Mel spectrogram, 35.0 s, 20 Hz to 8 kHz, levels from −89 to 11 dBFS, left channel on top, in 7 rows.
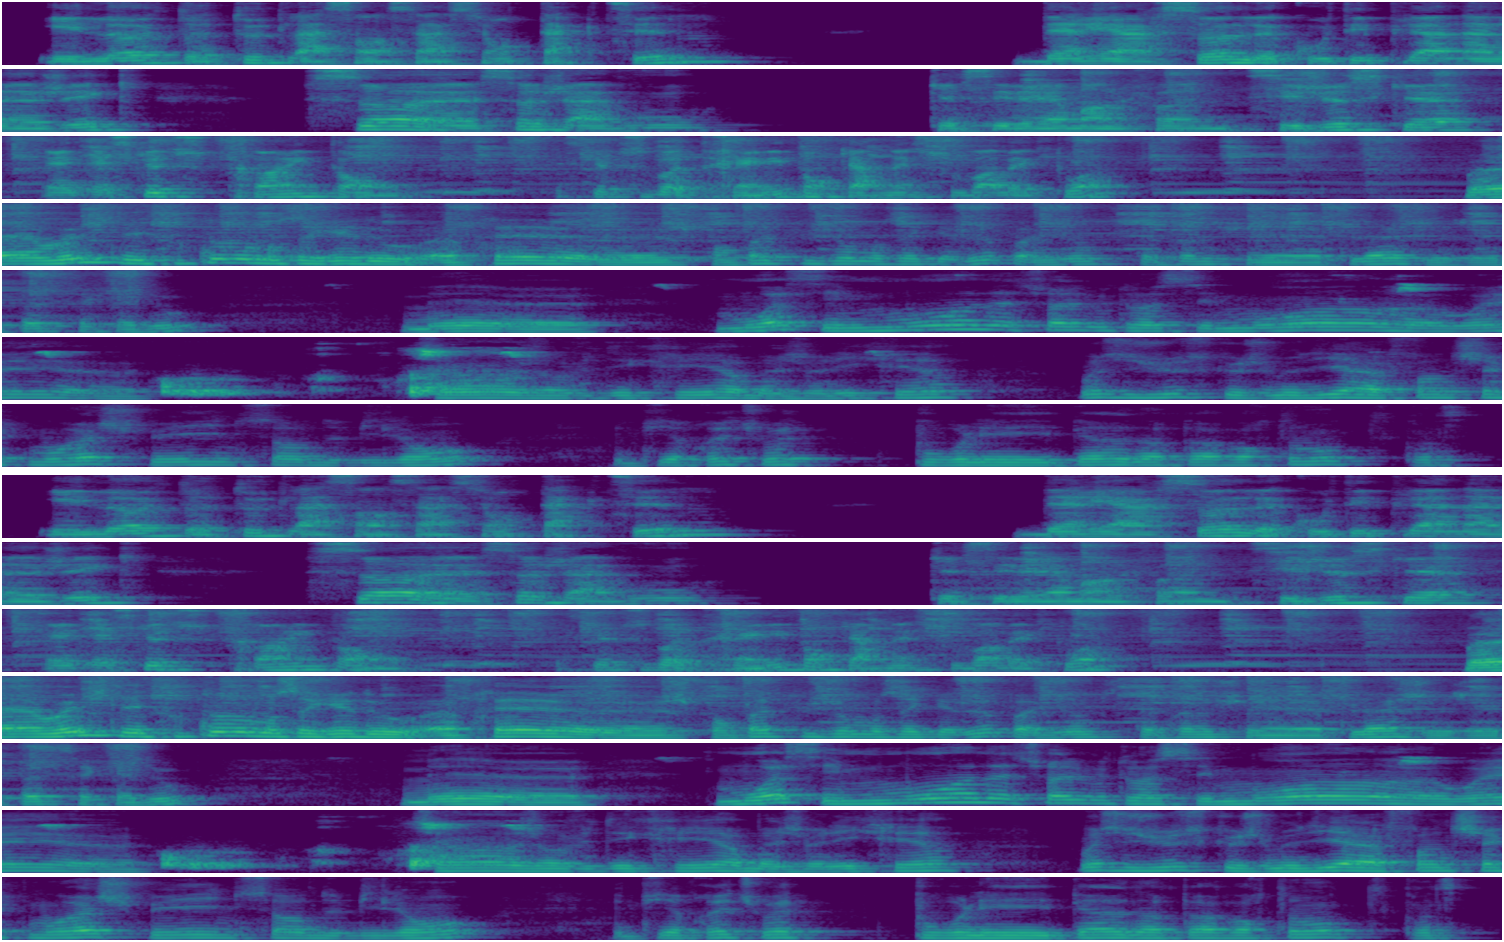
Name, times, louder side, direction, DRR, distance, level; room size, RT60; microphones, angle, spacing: voice 1, 0.1-2.5 3.4-5.4 6.0-7.4 8.1-11.4 11.8-13.8, left 3 dB, 50° left, 0.9 m, -32 dB
sound 1, 8.2-20.5, equal, ahead, 0.6 m, -43 dB
voice 2, 14.9-20.7 21.3-22.0 22.4-25.5 26.4-28.2 28.6-31.6 32.0-32.7 33.0-34.8, right 3 dB, 70° right, 0.6 m, -31 dB
sound 2, 16.8-16.9 17.7-18.1 19.6-19.7 21.1-21.2 22.2-22.3 23.2-23.3 23.5-23.6 24.0-24.1 24.4-27.1 27.9-28.2 29.2-29.3 29.6-29.7, left 3 dB, 85° left, 1.4 m, -33 dB
4.8 x 2.5 x 2.3 m
head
